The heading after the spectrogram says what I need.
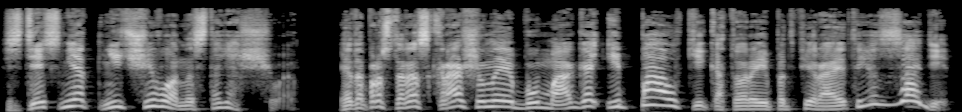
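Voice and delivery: high-pitched, satisfied proclamation; strange satisfaction. A narrator's reading. Witch exposes the painted scenery, satisfied and proclaiming. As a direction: expose the fakery to the world, gratified. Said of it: "в голосе её звучало странное удовлетворение".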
